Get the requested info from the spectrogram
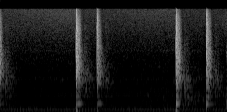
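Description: Short, bright electronic snare hits from a Nord Drum, about one a second, each followed a fraction of a second later by a second hit: the drum double-triggering as the trigger length is lengthened toward a gate.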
